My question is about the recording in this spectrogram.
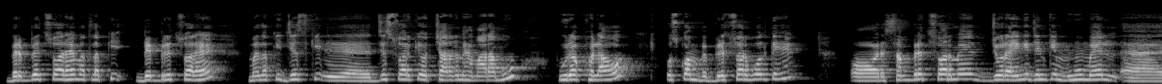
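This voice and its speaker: A man's voice: high-pitched, a bit bright. A male teacher explaining the alphabet for exam students, repeating vowel sounds aloud in a sing-song drill. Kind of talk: exam-prep lesson.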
